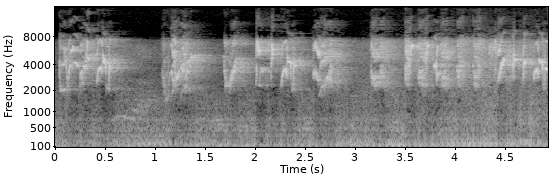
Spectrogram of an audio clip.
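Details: Young lovebird (paud) singing as a tutor recording for cage birds: rapid, squeaky, twittering notes in clustered bursts, continuing almost without pause.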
